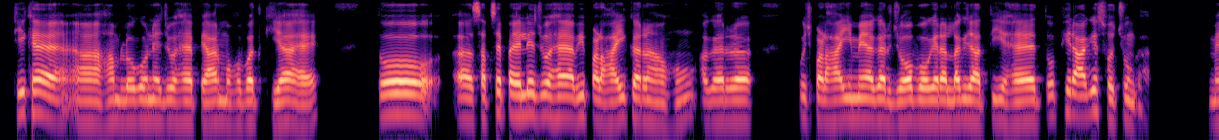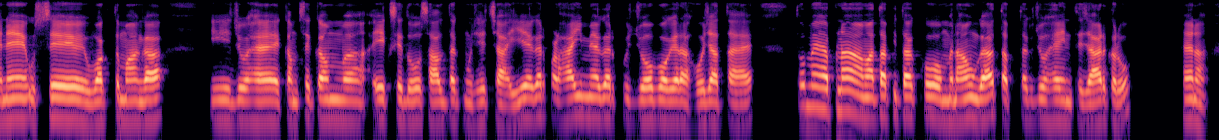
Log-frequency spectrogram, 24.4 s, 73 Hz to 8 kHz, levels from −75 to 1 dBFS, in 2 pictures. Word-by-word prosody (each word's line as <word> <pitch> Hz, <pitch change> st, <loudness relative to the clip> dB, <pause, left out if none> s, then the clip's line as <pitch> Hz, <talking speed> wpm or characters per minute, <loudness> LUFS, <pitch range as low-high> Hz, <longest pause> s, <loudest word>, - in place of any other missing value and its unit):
ठीक 185 Hz, +1 st, -3 dB
है 185 Hz, -2 st, +5 dB, 0.2 s
अ, 135 Hz, -1 st, -1 dB
हम 140 Hz, 0 st, -4 dB
लोगों 140 Hz, +1 st, -2 dB
ने 140 Hz, -1 st, -1 dB
जो 140 Hz, 0 st, -3 dB
है, 135 Hz, 0 st, +1 dB
प्यार-मोहब्बत 130 Hz, 0 st, -1 dB
किया 135 Hz, +1 st, +2 dB
है, 120 Hz, 0 st, 0 dB, 0.4 s
तो -, -, +4 dB, 0.3 s
अ, 150 Hz, -, +3 dB
सबसे 150 Hz, +5 st, 0 dB
पहले 170 Hz, +1 st, +4 dB
जो 165 Hz, 0 st, 0 dB
है, 155 Hz, 0 st, +3 dB
अभी 155 Hz, +2 st, 0 dB
पढ़ाई 135 Hz, +2 st, +1 dB
कर 150 Hz, -, +4 dB
रहा 135 Hz, -2 st, 0 dB, 0.2 s
हूँ, 145 Hz, +5 st, -10 dB
अगर 135 Hz, +1 st, 0 dB, 0.7 s
कुछ 155 Hz, -2 st, -10 dB
पढ़ाई 140 Hz, +2 st, +1 dB
में 150 Hz, 0 st, +1 dB
अगर 145 Hz, -1 st, +3 dB
जॉब 140 Hz, +1 st, +3 dB
वग़ैरह 140 Hz, 0 st, +4 dB
लग 140 Hz, +1 st, +1 dB
जाती 140 Hz, 0 st, 0 dB
है, 135 Hz, +1 st, +5 dB
तो 160 Hz, +4 st, -8 dB
फिर 185 Hz, -2 st, -1 dB
आगे 165 Hz, +4 st, +2 dB
सोचूँगा।" 145 Hz, -7 st, -7 dB, 0.6 s
मैंने 145 Hz, +2 st, +1 dB
उससे 145 Hz, -2 st, +3 dB
वक़्त 135 Hz, +2 st, -1 dB
माँगा 140 Hz, +1 st, +3 dB
कि, 140 Hz, -1 st, -12 dB
"जो 140 Hz, +1 st, -3 dB
है, 135 Hz, 0 st, +2 dB
कम 130 Hz, -, -4 dB
से -, -, -4 dB
कम 145 Hz, +1 st, -1 dB, 0.3 s
1 145 Hz, -, -2 dB
से -, -, -3 dB
2 135 Hz, +1 st, -3 dB
साल 130 Hz, 0 st, -1 dB
तक 135 Hz, -, -1 dB
मुझे 130 Hz, +2 st, -8 dB
चाहिए, 125 Hz, +3 st, -2 dB
अगर 160 Hz, +2 st, -2 dB
पढ़ाई 145 Hz, +3 st, -1 dB
में 155 Hz, -1 st, -3 dB
अगर 150 Hz, 0 st, 0 dB
कुछ 145 Hz, -3 st, -17 dB
जॉब 140 Hz, 0 st, -1 dB
वग़ैरह 135 Hz, -1 st, +2 dB
हो 130 Hz, -, -3 dB
जाता 130 Hz, -2 st, 0 dB
है, 130 Hz, -, -2 dB, 0.5 s
तो 230 Hz, -, -6 dB
मैं 225 Hz, -1 st, -1 dB
अपना 195 Hz, -3 st, +3 dB
माता-पिता 155 Hz, 0 st, +2 dB
को 155 Hz, -1 st, 0 dB
मनाऊँगा, 145 Hz, +2 st, +2 dB
तब -, -, -1 dB
तक 145 Hz, -, -4 dB
जो 140 Hz, -, -2 dB
है, 140 Hz, +1 st, -2 dB
इंतज़ार 130 Hz, 0 st, 0 dB
करो।" -, -, -5 dB, 0.5 s
है -, -, +2 dB
ना? -, -, -3 dB
140 Hz, 190 wpm, -15 LUFS, 135-155 Hz, 0.7 s, है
